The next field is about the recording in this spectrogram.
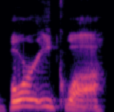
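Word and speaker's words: Boricua: lost chat # Moonpaw Nation and Paul it's pronounced Boricqua and roll roll the out of that R bor Borqua. All right, Boriqua.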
